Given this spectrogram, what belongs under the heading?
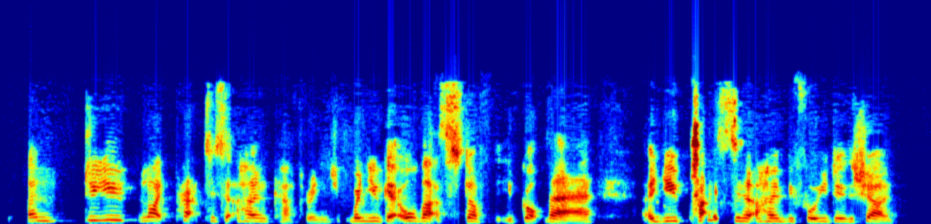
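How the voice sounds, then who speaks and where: Fairly high in pitch with ordinary pitch variation, a woman talks at a fairly quick pace with an English accent. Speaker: live stream host. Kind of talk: casual chat. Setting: Facebook live stream. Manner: loud.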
